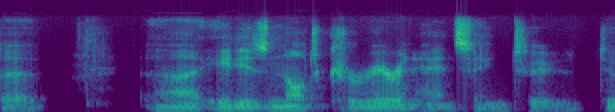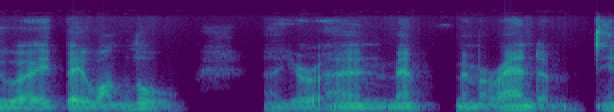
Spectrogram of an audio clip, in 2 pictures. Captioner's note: speaking mandarin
